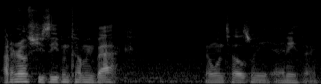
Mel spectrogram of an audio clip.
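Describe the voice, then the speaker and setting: A man's voice: lowish voice, steady tone, fast, slight background noise, close to an everyday voice. An actor playing a friendly, easygoing young male store clerk, talking casually and wryly in game dialogue. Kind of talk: naturalistic video game dialogue.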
